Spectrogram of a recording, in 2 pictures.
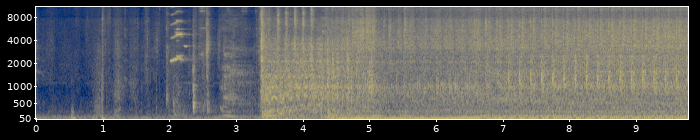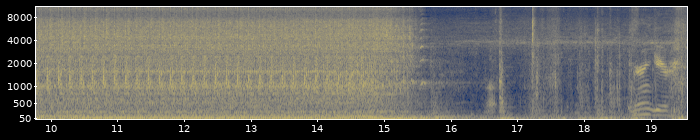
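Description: International diesel truck engine with a newly installed high pressure oil pump starts and runs loud and steady with a heavy rumbling clatter for about twelve seconds, then drops back to a quieter idle.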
